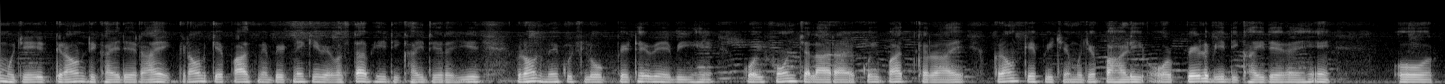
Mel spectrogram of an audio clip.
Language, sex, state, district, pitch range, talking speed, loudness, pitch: Hindi, male, Jharkhand, Sahebganj, 110-125 Hz, 205 wpm, -19 LUFS, 115 Hz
